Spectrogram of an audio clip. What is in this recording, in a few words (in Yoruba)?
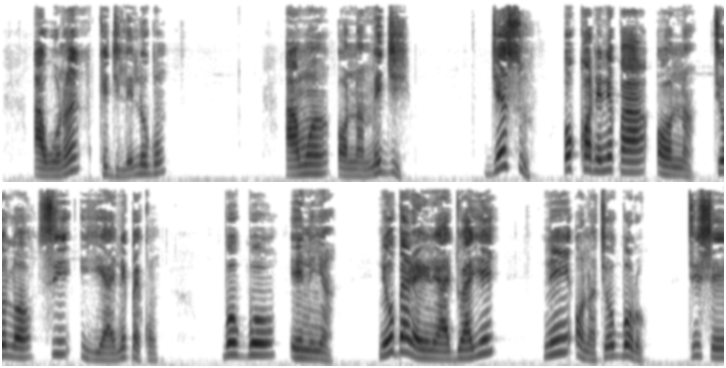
good news yoruba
